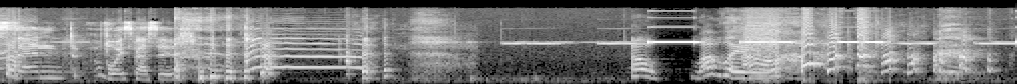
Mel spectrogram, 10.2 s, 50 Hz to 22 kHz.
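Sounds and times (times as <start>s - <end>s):
home smoke alarm high-pitched tone set off by a burning pizza: 0.0s - 1.4s, 5.0s - 10.1s
speech: 0.1s - 2.9s
loud laughter from people: 1.8s - 4.0s, 7.4s - 10.1s.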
